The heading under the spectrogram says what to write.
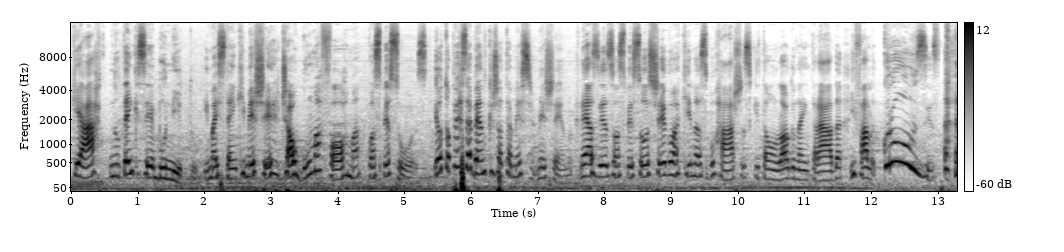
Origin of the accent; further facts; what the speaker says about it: Pará de Minas, Minas Gerais, Brazil; moved away as an adult; Pará de Minas, que é a terra onde eu fui criada, né? Eu fiquei aqui 20 anos, eu vim para cá com 5 anos e fui embora com 25.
